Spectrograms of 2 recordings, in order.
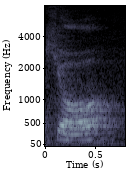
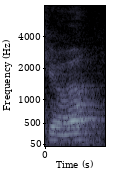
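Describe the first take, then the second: First: The vowel is a steady 'aw' sound. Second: The vowel glides from 'oo' to 'uh'. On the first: This is the newer, increasingly common pronunciation. "it's replaced by the or thought, so that people say cure" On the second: This is the older, disappearing pronunciation. "rather than cure"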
